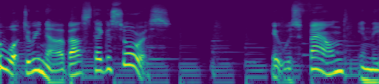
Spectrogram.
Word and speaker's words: Stegosaurus: to learn all about stegasaurus how do you say that again stay go saw Russ can you say it with me stay go saw Russ so what do we know about stegasaurus it was found in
